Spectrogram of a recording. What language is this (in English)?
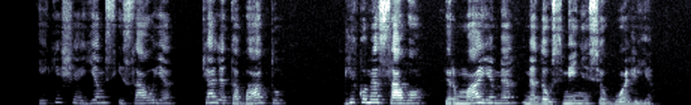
Lithuanian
